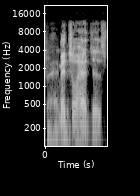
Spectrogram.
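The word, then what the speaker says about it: Mitchell-Hedges: a few of them you didn't say the mitchell hedge's skull name properly so that's how it's pronounced mitchell hedges but i knew which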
